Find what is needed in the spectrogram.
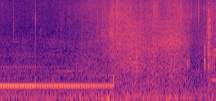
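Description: Telephone ringback tone heard through a smartphone's speaker: one steady ring that stops about a second in, followed by faint hiss, while the call waits to be answered.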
